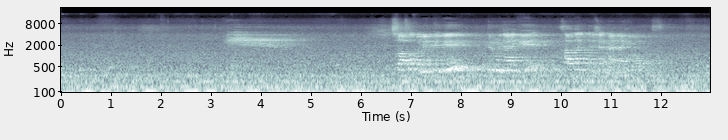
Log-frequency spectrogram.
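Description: Many electric fans whir steadily in a large echoing hall.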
